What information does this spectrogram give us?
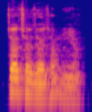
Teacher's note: च वर्ग अर्थात च छ ज झ ञ, इनका तालु स्थान होता है।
